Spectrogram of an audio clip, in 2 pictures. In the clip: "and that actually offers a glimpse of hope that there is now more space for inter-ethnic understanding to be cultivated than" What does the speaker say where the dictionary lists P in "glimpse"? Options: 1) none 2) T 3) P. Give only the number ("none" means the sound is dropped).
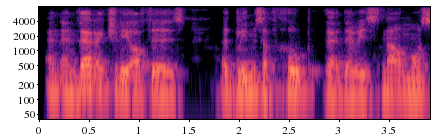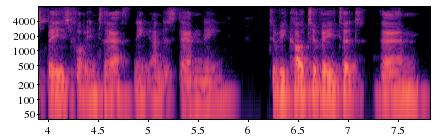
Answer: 1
